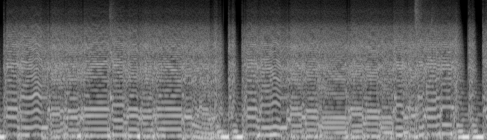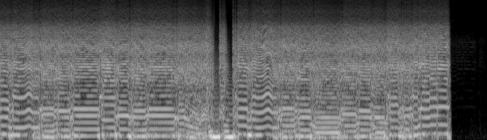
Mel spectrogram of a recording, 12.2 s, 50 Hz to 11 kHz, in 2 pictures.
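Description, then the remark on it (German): A heavily distorted electric guitar riff, a recorded DI signal reamped through an Orange cabinet, plays loud and alone, chugging with rhythmic palm-muted stops and brief gaps, thick in the low end, running steadily for about twelve seconds before cutting off. “Er hat ein aufgenommenes DI-Signal von einem Gitarren-Riff genommen und durch 3 Verstärker mit je 4 Boxen gejagt”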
